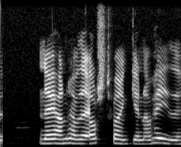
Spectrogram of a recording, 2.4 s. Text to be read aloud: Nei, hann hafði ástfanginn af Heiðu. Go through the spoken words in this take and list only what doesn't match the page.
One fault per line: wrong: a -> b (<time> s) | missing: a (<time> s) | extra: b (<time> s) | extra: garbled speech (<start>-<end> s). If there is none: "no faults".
no faults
